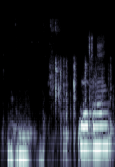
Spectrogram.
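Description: A student's voice coming through an online video call, answering to his name at roll call. There is a short low sound early on, then speech from about halfway in, which the speech recogniser could not make out as words.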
